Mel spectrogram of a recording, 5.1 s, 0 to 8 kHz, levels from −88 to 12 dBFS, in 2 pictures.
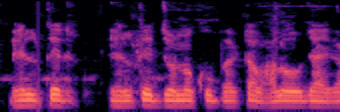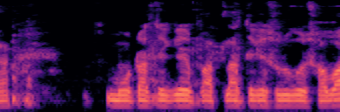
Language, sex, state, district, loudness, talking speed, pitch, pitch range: Bengali, male, West Bengal, North 24 Parganas, -21 LUFS, 190 wpm, 110 Hz, 105-110 Hz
